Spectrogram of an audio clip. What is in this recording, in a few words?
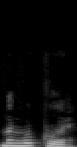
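"mengukur", Indonesian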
